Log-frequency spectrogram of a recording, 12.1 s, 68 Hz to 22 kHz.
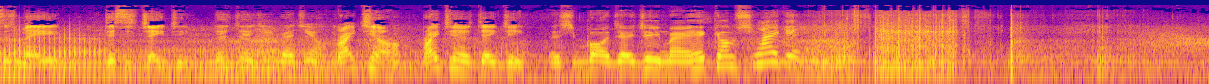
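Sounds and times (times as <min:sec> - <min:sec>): skate wheels rolling: 0:07.4 - 0:11.5
skates grinding on stone ledge: 0:07.8 - 0:11.4
skates landing clack: 0:08.5 - 0:11.4.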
